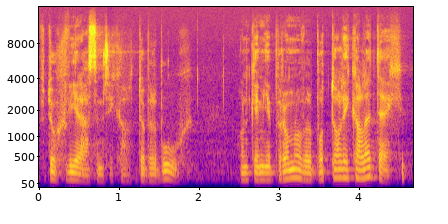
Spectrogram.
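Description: A man's voice: on the low side, husky. A man preaching in a church, telling his own story earnestly and acting out his prayers. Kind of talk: personal testimony sermon. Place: church hall. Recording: echoey church hall.

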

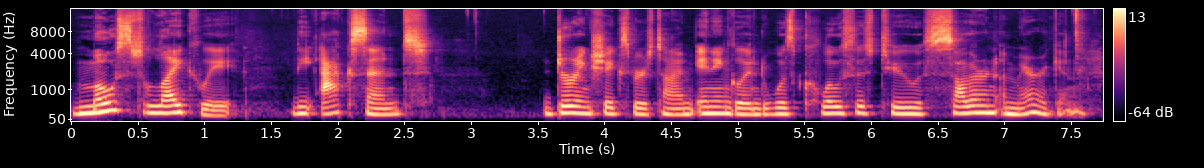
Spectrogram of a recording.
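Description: A woman's voice: fairly low pitch, fairly even intonation, unhurried, a little mellow. A woman co-hosting a casual podcast chat, telling horror film scenes with gleeful relish. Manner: enthusiastic about gore, playful. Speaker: podcast co-host.

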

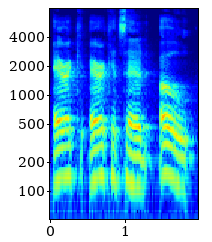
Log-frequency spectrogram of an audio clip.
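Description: A man's voice: medium pitch, a little slow. Guy on a chill podcast recapping a show, acting out what everyone said. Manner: animated retelling, acting out both sides of a conversation. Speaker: podcast co-host. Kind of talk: casual chat recapping a reality show.

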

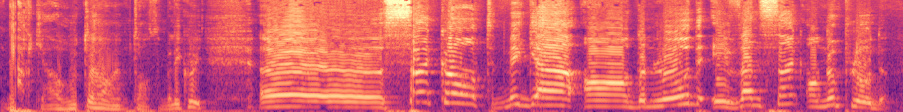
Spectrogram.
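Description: A man hosting a casual tech live stream, rambling and joking, laughing often and mimicking other people in a high voice. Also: big pitch swings, measured pace, a little hiss or hum. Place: apartment in Thailand.

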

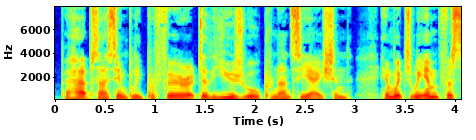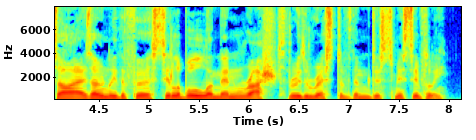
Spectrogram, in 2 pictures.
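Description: A man reading his own reflective, literary personal essay as scripted narration, in a measured way. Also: mid-range voice, flat delivery, smooth, no echo, clean studio sound. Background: soft guitar music.

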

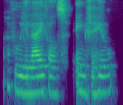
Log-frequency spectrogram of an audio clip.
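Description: A woman leading a guided meditation in a soft, soothing manner, with gentle, unhurried phrasing. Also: low-pitched, little pitch movement.

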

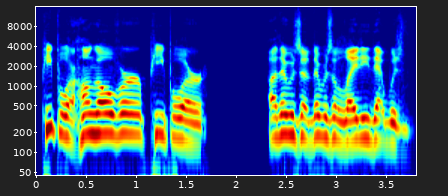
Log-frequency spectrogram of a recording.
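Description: A man co-hosting a casual chat, telling stories in an animated, self-deprecating way with frequent laughter. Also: on the high side, quick pace, clear, resonant tone, no room sound. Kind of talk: casual conversational storytelling.

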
